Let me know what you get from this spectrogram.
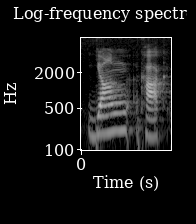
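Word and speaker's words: Jung: and search for um this is the Wisconsin um pronunciation of this uh which I'm guessing is the German pronunciation but because Wisconsin has a large German immigrant population here. So we would say these names young canel.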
